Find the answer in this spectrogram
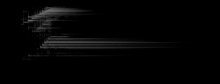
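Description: A single bright chime, struck about a quarter second in and ringing on, fading away over about a second and a half.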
